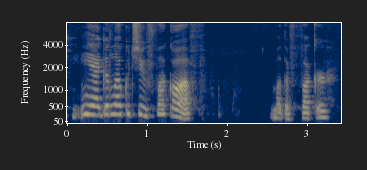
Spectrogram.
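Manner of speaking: muttering quietly; muttered under breath. Retold or imitated. Muttered retort at the doctor.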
